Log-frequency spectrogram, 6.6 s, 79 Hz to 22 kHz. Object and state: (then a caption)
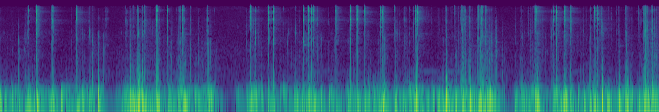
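Plastic keycaps on mechanical switches. Both hands press, click and tap a pastel plastic keycap dome on clear mechanical switches with fingertips and long nails. Dense, rapid clacking mixes a deep, thumpy low body with sharp, bright, short clicks. The flurry briefly dips to near silence around 1, 2.3 and 5 seconds before resuming.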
